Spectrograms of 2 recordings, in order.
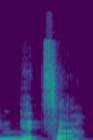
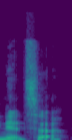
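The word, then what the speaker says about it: NHTSA: don't say n-t-s-n-t-n-h-t-s-a i don't say that i say nitza right we all know what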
